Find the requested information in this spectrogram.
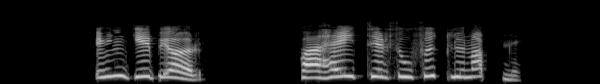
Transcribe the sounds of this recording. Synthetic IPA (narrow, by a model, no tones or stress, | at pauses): ʏɲcɪpjœɾ | kʰvaːðɦejt̪ɪɾ̥θufʏt̪lʏnap̚nɪ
